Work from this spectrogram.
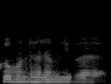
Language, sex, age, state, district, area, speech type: Bodo, male, 18-30, Assam, Kokrajhar, rural, spontaneous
